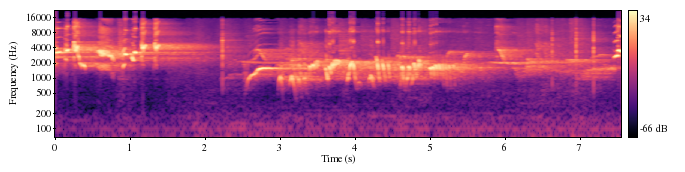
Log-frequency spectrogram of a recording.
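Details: White-rumped shama provoked by a TV into competitive song: sharp high notes at first, then a long run of varied fluty whistles and quick chattering notes after a brief lull.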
